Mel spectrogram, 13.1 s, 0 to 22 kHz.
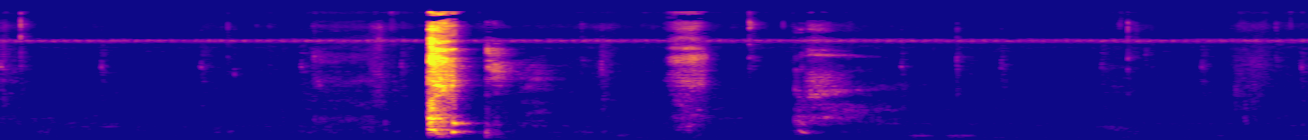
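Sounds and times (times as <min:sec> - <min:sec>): woman coughing: 0:04.3 - 0:05.1.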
